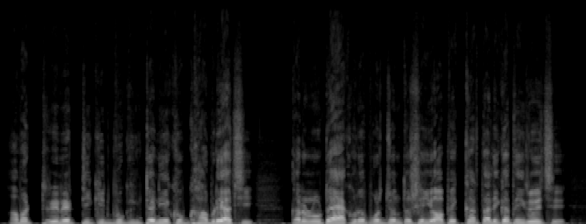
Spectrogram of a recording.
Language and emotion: Bengali, fearful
